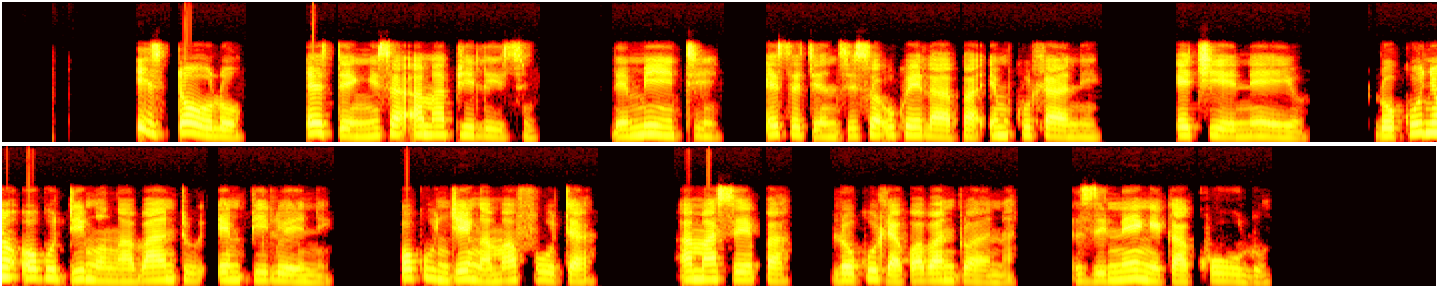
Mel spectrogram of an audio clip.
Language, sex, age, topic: North Ndebele, male, 36-49, health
